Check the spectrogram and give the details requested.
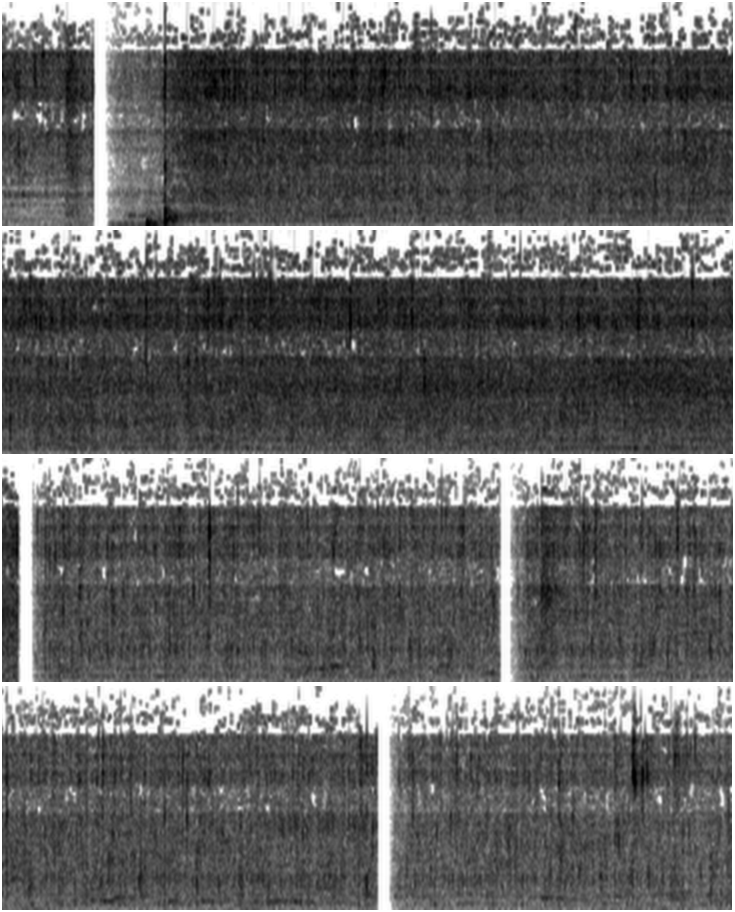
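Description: Steady sizzling of beef and onions cooking in oil in a clay tajine, broken by a few abrupt cuts. A couple of sharp clacks come about a second and a half in.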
